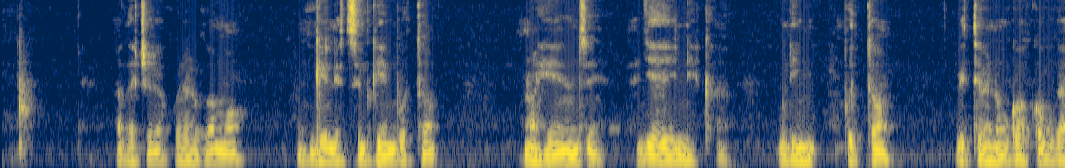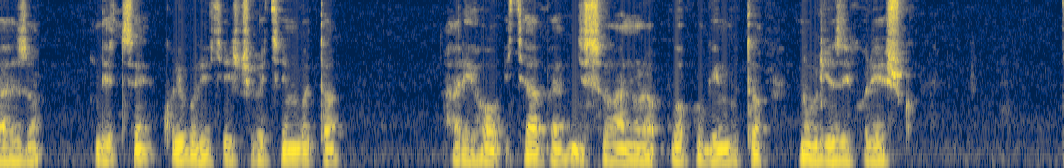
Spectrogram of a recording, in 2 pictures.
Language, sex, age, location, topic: Kinyarwanda, male, 25-35, Huye, health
